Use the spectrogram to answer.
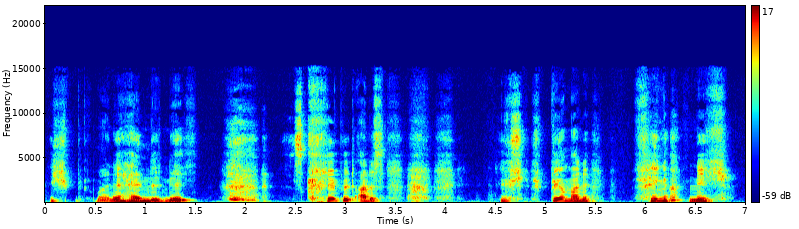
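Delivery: high, loud gasped phrases; panicked hyperventilating. A narrator's reading. Injured girl losing feeling in her hands, panicked. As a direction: gasp out each phrase in panic, out of breath. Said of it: "atmet die verletzte junge Dame unkontrolliert".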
